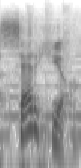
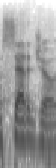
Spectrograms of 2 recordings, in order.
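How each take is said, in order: First: The name is said with a Spanish pronunciation. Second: The name is said with an Italian pronunciation. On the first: "a Spanish uh, Sergio" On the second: "the Italian one"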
